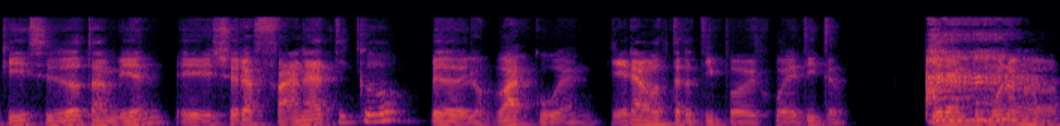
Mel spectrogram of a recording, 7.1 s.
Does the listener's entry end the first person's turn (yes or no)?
no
